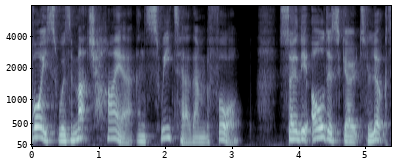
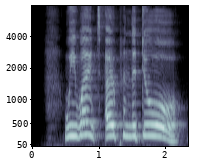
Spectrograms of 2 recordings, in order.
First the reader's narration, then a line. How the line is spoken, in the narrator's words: cried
